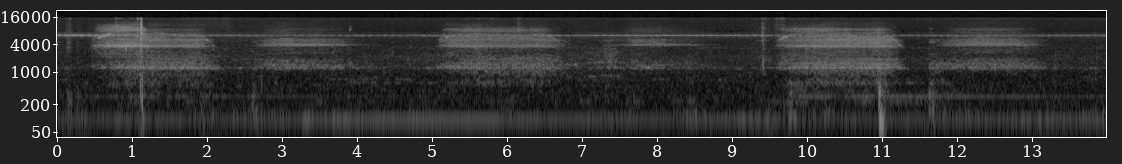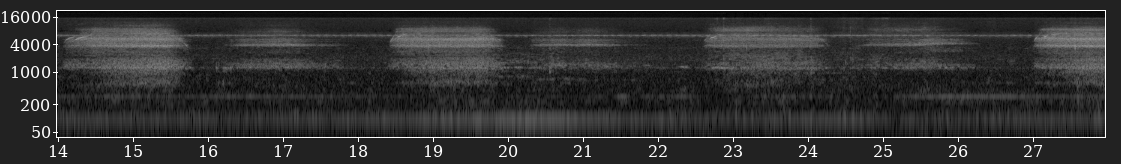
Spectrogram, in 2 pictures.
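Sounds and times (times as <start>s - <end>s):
steady low hum: 0.0s - 27.9s
person snoring: 9.7s - 13.1s, 14.1s - 17.5s, 18.5s - 21.5s, 27.0s - 27.9s.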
